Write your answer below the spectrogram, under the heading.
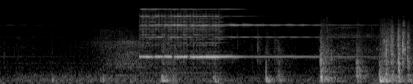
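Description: An old-style telephone bell starts ringing partway through, a bright sustained metallic trill at close range, with a few soft thuds and knocks in the background and no talking.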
